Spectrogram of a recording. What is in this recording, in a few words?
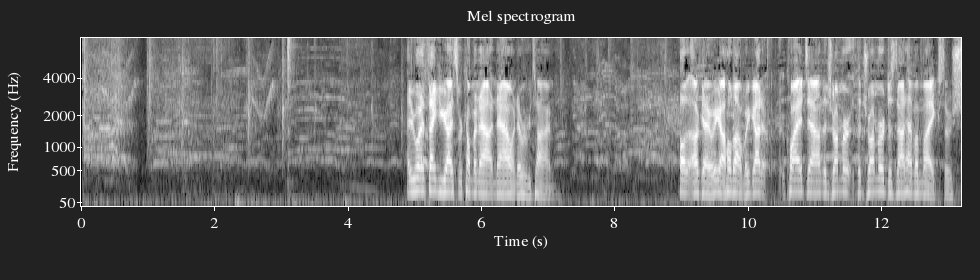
Announcement Chant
